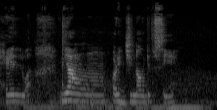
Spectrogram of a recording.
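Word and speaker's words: helva: Tapi ini yang kan kalau di Turki ini bacanya W ya, jadi kita bacanya Helwa.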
